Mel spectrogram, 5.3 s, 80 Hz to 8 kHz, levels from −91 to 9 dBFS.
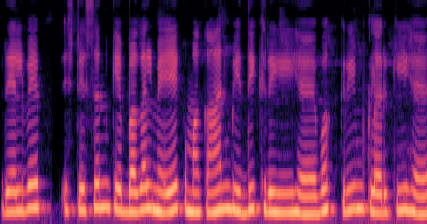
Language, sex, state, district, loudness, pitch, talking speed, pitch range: Hindi, female, Jharkhand, Garhwa, -12 LUFS, 270 Hz, 180 wpm, 255-290 Hz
